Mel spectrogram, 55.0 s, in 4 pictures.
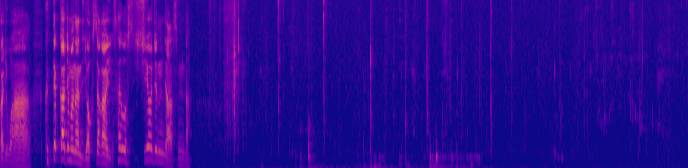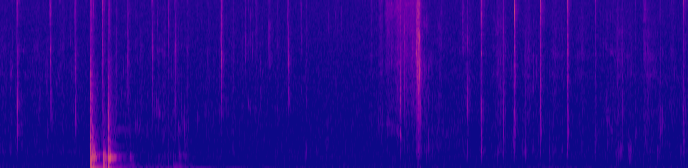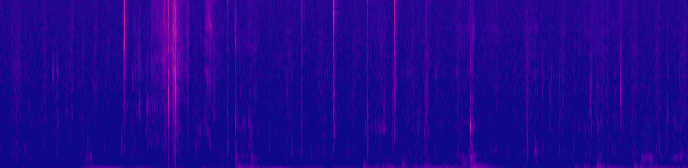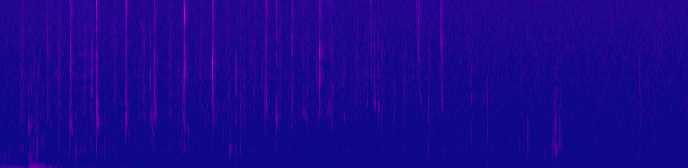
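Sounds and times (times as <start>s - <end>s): person crunching an apple: 4.2s - 6.8s, 21.2s - 50.8s.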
